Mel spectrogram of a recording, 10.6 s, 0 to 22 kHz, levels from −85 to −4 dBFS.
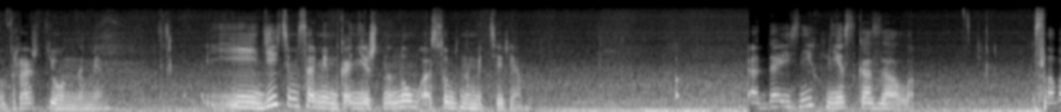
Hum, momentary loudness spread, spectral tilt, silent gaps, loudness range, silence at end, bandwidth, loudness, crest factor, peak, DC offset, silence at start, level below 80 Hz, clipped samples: none; 13 LU; -6.5 dB/octave; none; 6 LU; 0 s; 15.5 kHz; -22 LUFS; 14 dB; -8 dBFS; under 0.1%; 0 s; -32 dBFS; under 0.1%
